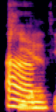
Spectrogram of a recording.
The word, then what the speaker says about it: Kyiv: He pronounced it the more Ukrainian way. I think Ken confirmed with the more familiar but also more Russian pronunciation. – Kyiv, yeah.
